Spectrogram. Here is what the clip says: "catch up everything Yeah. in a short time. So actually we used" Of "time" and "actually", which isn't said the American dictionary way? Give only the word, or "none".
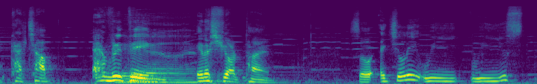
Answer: actually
